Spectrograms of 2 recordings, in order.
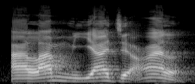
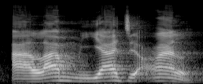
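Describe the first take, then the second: The two takes are said the same way.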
